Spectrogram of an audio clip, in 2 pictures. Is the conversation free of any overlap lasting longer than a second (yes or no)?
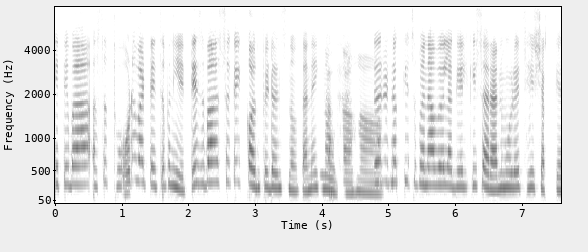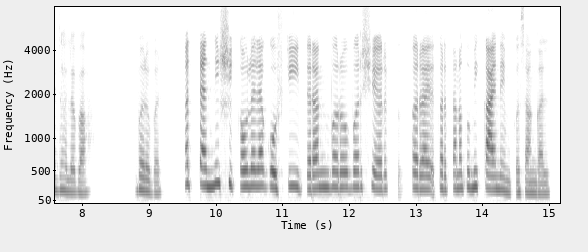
yes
